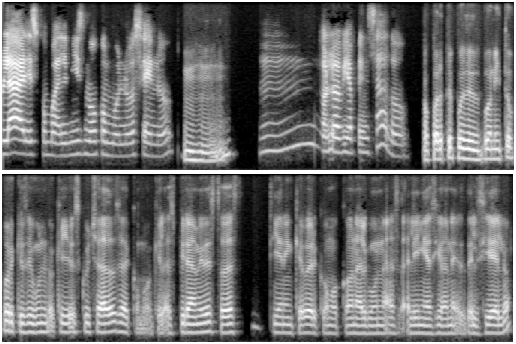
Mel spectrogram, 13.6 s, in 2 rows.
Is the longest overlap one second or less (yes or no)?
yes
